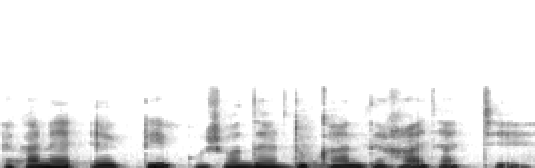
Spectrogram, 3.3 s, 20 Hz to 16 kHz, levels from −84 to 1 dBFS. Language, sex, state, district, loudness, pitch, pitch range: Bengali, female, Assam, Hailakandi, -14 LUFS, 185 Hz, 165-210 Hz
